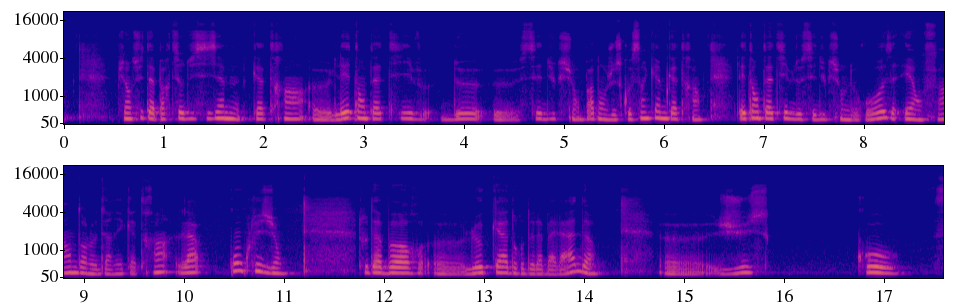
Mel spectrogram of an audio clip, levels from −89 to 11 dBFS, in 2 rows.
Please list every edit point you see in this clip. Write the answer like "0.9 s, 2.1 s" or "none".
11.7 s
